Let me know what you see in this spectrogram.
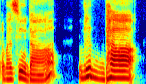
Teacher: Please note there is an alpa prana da here, vasudha, vriddha. So we have in vriddha both alpa prana da and mahaprana dha.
